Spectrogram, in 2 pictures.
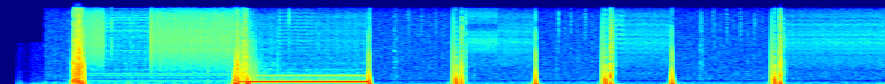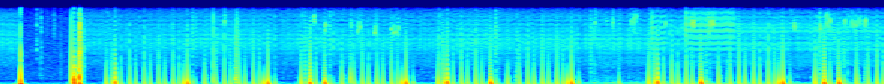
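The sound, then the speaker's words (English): Telephone trunk signaling while dialing and resetting: a few sharp isolated clicks, a short tone and then a steady buzzing tone, followed by more spaced clicks and then a long run of rapid clicking pulses. “After that, I'll reset the trunk with a long flash, and then dial something which goes to the local recording, then reset again, and get a busy signal and a ring.”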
